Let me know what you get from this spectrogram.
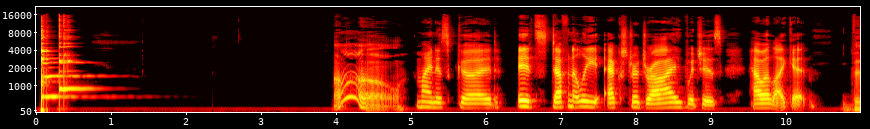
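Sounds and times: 
glasses of extra dry cava clinking in a toast: 0:00.0 - 0:01.0
speech: 0:04.0 - 0:10.9.

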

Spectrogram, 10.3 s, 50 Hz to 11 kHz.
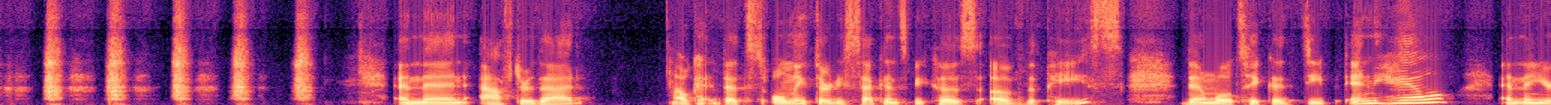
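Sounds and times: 
rapid rhythmic panting as a breathing exercise: 0:00.0 - 0:02.2
speech: 0:02.6 - 0:10.3.

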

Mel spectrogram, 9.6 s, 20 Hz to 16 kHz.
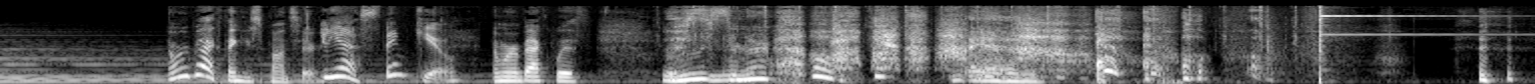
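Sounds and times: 
speech: 0:01.1 - 0:07.4
person coughing after eating spicy food: 0:06.9 - 0:07.6
bright bell-like ding: 0:08.2 - 0:09.5.

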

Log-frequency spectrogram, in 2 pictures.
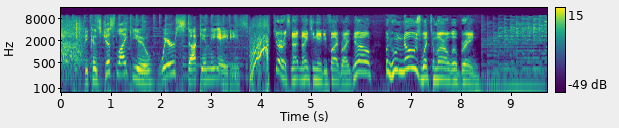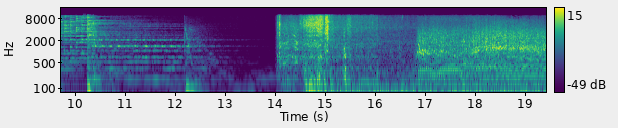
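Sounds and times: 
speech: 0:00.5 - 0:08.6
car engine revving high and whining: 0:14.0 - 0:19.4
roaring rush of speed and road noise: 0:14.0 - 0:19.4.

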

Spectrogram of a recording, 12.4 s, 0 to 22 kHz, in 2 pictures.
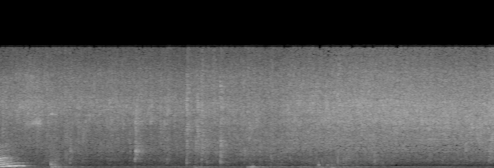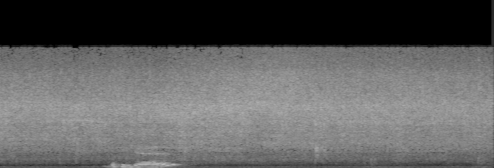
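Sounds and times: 
lamb chops sizzling in a frying pan: 0:00.0 - 0:12.3.

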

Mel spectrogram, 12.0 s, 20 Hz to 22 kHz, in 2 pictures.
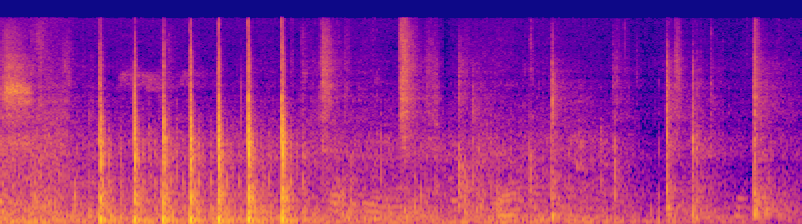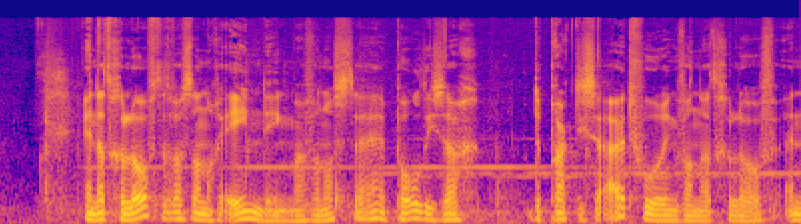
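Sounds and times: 
faint murmur: 0:00.0 - 0:11.8
firm knocks on a church door: 0:00.7 - 0:02.4
speech: 0:06.6 - 0:12.0.

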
